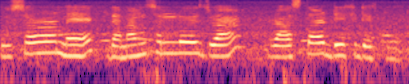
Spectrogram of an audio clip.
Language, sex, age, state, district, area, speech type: Assamese, female, 45-60, Assam, Lakhimpur, rural, read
